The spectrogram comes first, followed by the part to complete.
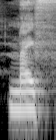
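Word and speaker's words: knife: silent ಆಗಿರ್ತವೆ for example ಈಗ ನೈಫ್ ಅಲ್ಲಿ word begins with K ಬಟ್ it pronouns ನೈಫ್ ಡಬ್ಲ್ಎ ಎಲ್ K walk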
